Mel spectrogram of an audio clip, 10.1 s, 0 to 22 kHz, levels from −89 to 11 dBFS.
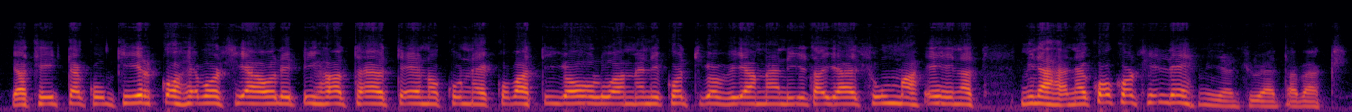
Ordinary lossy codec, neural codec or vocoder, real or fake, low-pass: none; vocoder, 22.05 kHz, 80 mel bands, WaveNeXt; fake; none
